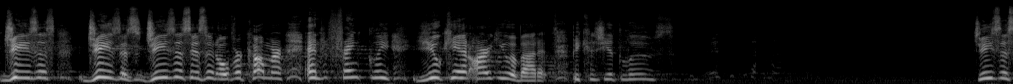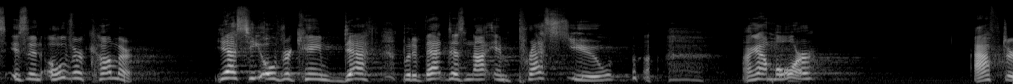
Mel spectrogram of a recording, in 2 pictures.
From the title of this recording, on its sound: Easter at the Civic Center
